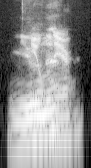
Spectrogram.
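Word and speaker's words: Mjölnir: How do you pronounce it again? Mjolnir.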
